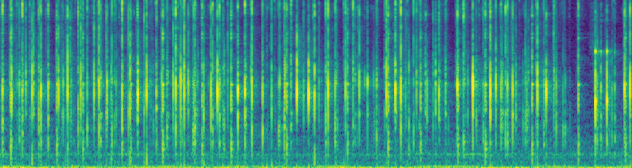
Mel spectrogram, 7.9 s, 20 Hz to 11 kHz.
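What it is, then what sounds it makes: Mechanical keyboard with plastic keycaps. A mechanical keyboard with plastic keycaps and a black aluminum case is typed on with steady fingertip strokes. Rapid, dense clicky-clacky keystrokes run continuously with short, sharp attacks and a bright tone around 2 kHz. A low hum sits beneath the typing.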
